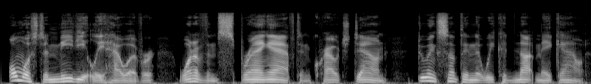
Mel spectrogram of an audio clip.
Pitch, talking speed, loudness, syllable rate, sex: 100 Hz, 195 wpm, -20 LUFS, 5.8 syllables/s, male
